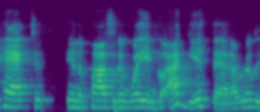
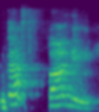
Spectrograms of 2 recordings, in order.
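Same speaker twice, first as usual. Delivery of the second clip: slow, louder words full of laughter; laughing; 5 semitones higher, 6 dB louder, slower than usual. Real, not acted. Interviewer cracking up at the bubbler story, laughing. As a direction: laugh it out, delighted.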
